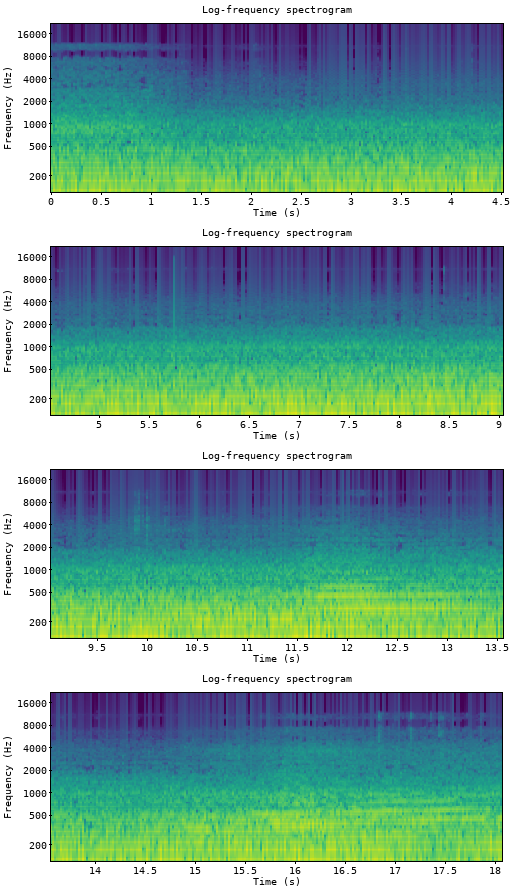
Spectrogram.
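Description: Cars accelerating hard on a highway, heard from inside a following car's cabin: a heavy, steady drone of engines and road noise. About two thirds of the way in, engine notes start climbing in pitch, gear after gear.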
